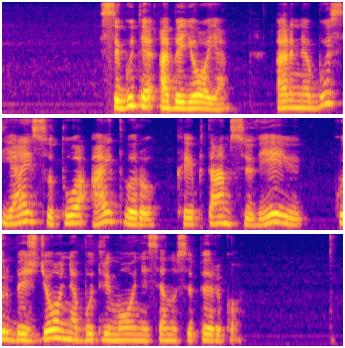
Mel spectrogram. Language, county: Lithuanian, Alytus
